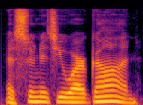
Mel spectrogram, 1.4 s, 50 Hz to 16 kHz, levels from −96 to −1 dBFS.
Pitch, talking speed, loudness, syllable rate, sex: 155 Hz, 250 wpm, -14 LUFS, 5.4 syllables/s, female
